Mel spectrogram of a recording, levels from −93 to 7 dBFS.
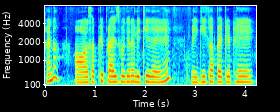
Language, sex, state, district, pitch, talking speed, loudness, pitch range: Hindi, female, Bihar, Patna, 205 Hz, 185 wpm, -17 LUFS, 200-215 Hz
